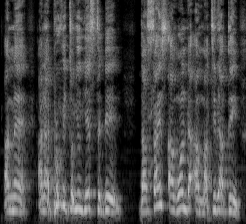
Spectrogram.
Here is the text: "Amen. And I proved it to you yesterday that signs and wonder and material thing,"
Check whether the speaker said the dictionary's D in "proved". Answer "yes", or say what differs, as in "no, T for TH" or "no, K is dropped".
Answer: no, D is dropped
